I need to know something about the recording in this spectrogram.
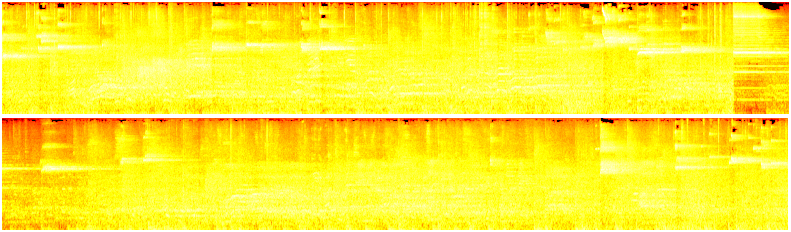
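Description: Basketball game in a large echoing gym: the ball bouncing, sneakers squeaking on the hardwood court, and players and spectators shouting. There is a brief break in the sound about halfway through.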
